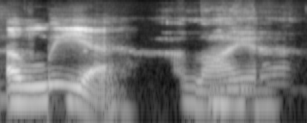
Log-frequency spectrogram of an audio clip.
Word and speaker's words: Aliyah: Aliyah.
